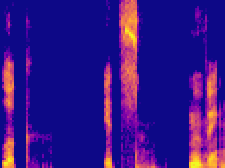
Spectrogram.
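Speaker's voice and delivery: hushed, breathy, very quiet whisper. Voicing a character who points at the floor: whispering. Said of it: "very quiet as she whispers".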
